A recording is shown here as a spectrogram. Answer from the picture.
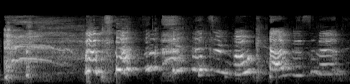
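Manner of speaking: high squeaky laughter through words; breaking up laughing. Real, not acted. Cracking up mid-rehearsal.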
